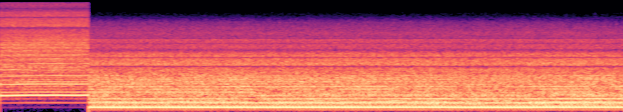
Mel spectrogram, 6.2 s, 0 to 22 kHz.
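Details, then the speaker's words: Honda GCV160 lawn mower engine that previously ran either flat out near 6,000 or at 2,000 rpm, after governor arm bent to adjust: steady, high, even drone at about 3,589–3,612 rpm with no surging. Governed top speed holding steady; max rpm possibly better at 3,100–3,200. "but it's right at 35 89 3601 3612 so that's as good as it gets"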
